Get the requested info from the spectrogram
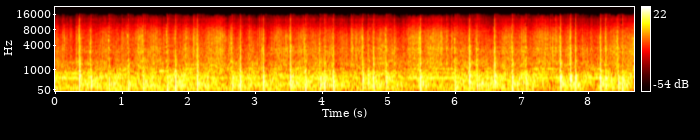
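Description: Firecrackers going off in a rapid, irregular string of sharp bangs, several a second without a break.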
